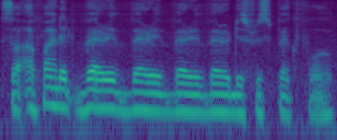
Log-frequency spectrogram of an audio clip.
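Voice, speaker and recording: Male host from southern Africa, very low voice; informal, opinionated, emphatic delivery, repeats points and checks in with listeners; audible ambient noise. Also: steady tone, normal speed, warm tone. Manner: emphatic, repetitive, checks with rhetorical questions. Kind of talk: informal opinionated monologue to viewers. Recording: clear background ambient noise.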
